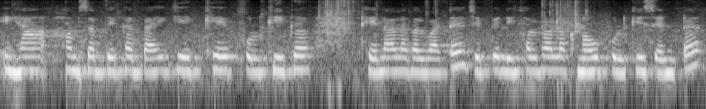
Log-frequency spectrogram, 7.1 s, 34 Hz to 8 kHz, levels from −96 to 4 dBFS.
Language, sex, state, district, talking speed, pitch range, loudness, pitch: Bhojpuri, female, Uttar Pradesh, Ghazipur, 170 wpm, 220-235 Hz, -12 LUFS, 230 Hz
